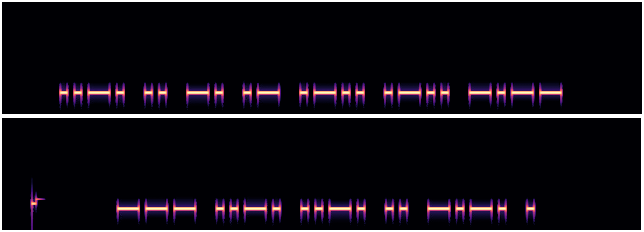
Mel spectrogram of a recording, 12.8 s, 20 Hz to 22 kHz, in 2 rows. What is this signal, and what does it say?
Morse code, heard as a keyed tone, about 17 wpm, 700 Hz. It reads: FINALLY OFFICE
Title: Sentences from Top 1000 Words - New Word Drill - 17wpm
